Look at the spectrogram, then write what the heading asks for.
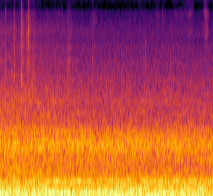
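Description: New car accelerating hard with aggressive gear shifts, a loud steady engine and road rumble heard from inside the cabin, continuous with no clear break.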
